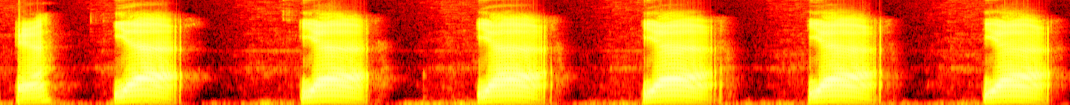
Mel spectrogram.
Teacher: Ketika dia berharokat fathah, ya, vokalnya adalah A, buka mulut sambil senyum.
